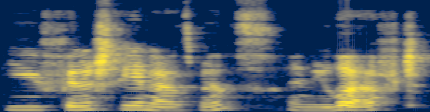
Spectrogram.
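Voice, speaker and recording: A woman playing an uneasy high school girl in an audio drama, speaking hesitantly and conversationally. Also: steady tone, brisk, lo-fi sound, lightly acted. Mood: uneasy, puzzled. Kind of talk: scripted audio drama dialogue.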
